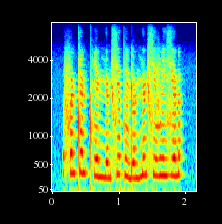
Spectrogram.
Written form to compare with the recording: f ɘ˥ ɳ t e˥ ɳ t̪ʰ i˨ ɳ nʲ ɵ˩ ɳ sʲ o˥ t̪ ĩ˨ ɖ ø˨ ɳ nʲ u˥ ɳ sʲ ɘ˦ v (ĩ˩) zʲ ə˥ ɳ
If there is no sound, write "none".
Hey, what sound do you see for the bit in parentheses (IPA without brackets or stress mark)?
ĩ˦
